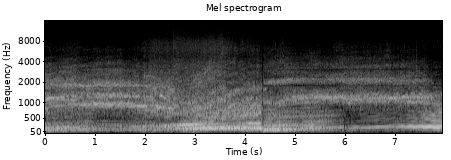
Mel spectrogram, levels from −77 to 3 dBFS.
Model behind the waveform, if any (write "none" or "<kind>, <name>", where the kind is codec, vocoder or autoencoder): none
